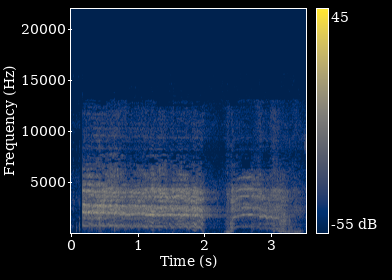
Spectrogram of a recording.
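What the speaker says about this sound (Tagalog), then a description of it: "alaga nga po pala nila mama yung maingay na kabayo" A farm horse gives a loud, close neigh lasting about two seconds, followed by a shorter second whinny. Faint hoof clops sound underneath.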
